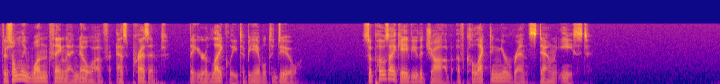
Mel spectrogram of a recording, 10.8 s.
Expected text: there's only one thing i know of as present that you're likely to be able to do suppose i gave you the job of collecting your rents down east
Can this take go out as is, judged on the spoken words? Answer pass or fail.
pass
